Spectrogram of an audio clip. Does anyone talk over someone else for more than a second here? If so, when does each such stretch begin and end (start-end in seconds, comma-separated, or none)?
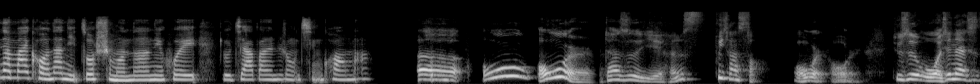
none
